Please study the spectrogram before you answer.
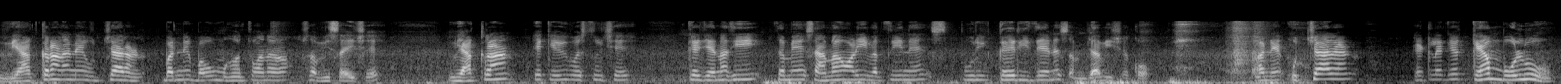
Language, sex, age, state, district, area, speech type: Gujarati, male, 60+, Gujarat, Ahmedabad, urban, spontaneous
